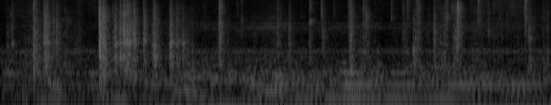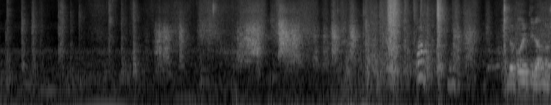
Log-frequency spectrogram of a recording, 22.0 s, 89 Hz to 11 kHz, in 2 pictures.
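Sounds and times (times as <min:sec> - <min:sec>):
vinyl sheet peeling: 0:02.0 - 0:22.0
crackling rustles of vinyl sheet: 0:07.0 - 0:22.0.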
